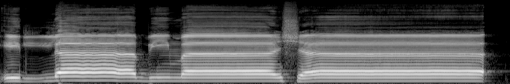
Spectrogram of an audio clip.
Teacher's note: بما شاء یہاں پہ جو مد ہے اسے مد متصل کہا جاتا ہے، مد واجب. اسے تو ضرور لمبا کیجیے گا. اور جب وقف کرتے ہیں حمزہ پر وقف کرتے ہیں تو ایک جھٹکے کے ساتھ آپ نے جو ہے وہ رکنا ہے، وہ بریک لگانی ہے.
